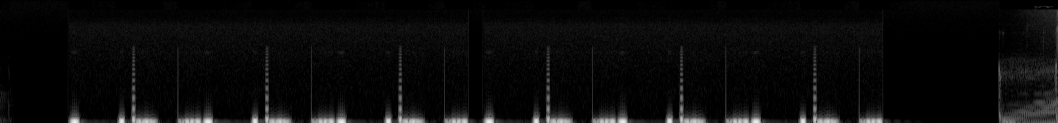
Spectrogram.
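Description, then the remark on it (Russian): A tricuspid stenosis heart murmur heard through a stethoscope at the base of the xiphoid process: low, muffled heartbeats repeating about once a second, each followed by a rumbling whoosh, with a voice beginning briefly at the very end. “Шум при стенозе трехстворчатого клапана лучше всего выслушивается в области основания мечевидного отростка и немного проводится вправо”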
